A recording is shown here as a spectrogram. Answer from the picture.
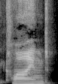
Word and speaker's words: climbed: So the B is not very strong at all.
